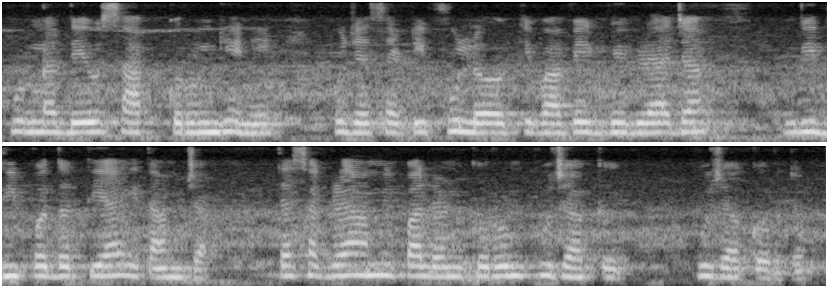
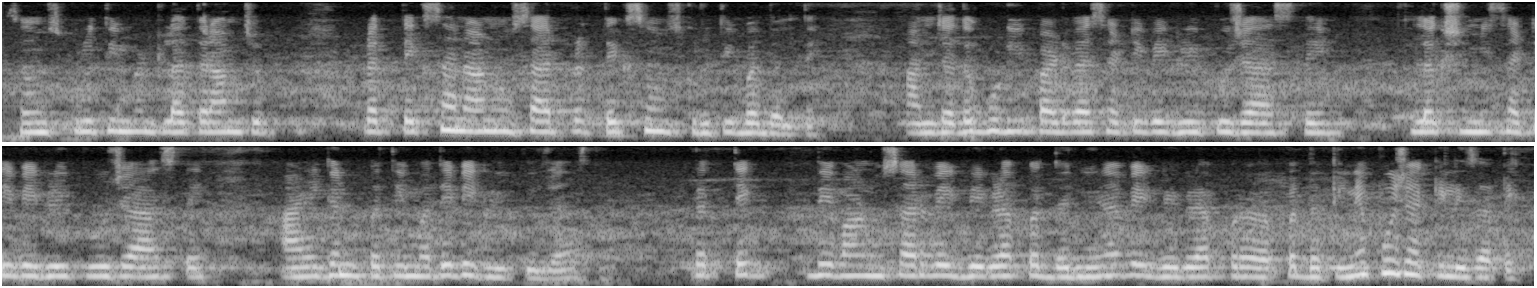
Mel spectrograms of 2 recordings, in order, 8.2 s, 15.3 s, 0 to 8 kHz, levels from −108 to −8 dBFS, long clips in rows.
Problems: none marked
